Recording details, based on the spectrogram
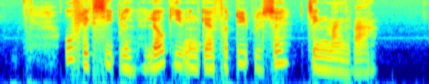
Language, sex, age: Danish, female, 27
